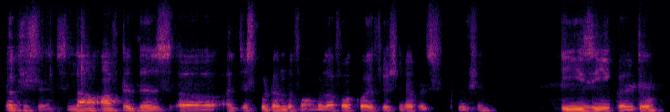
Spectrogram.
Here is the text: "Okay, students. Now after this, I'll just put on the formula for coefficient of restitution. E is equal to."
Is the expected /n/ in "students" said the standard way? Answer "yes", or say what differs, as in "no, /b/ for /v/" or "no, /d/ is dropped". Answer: no, /n/ is dropped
